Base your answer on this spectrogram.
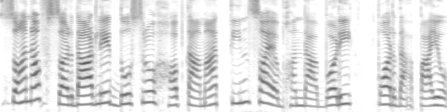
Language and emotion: Nepali, neutral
